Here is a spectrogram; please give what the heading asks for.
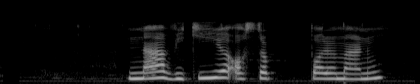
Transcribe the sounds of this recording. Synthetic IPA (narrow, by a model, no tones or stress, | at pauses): nabʱikijʌʔʌst̪ʌ | pʌɾmanu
